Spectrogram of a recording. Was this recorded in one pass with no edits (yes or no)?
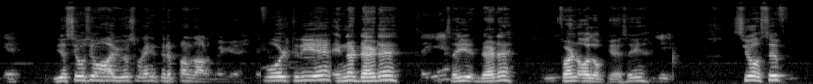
no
